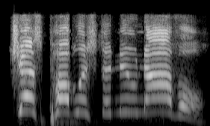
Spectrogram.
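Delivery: imitated high, slow yell; John. Friend volunteering him to the comedian, mock yell. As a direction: call it out high across the room, mocking. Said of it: "John yells out".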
